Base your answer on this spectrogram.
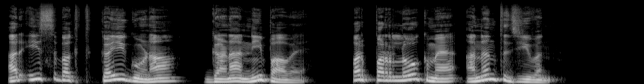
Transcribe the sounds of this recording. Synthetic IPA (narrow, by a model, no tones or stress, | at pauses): ɐɾɪsbɐkʰə̥t̪kɐiɡʱʊɽ̃a | ɡʱɐɽ̃anĩpaːʋɛ̰ | pɐɾpɐɾloːkm̤ɛ̃ɐnə̃nt̪d͡ʒiːʋə̰n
